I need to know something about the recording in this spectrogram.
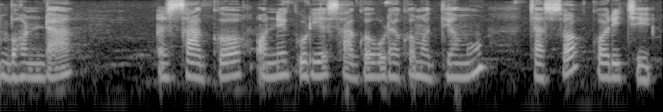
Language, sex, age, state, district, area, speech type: Odia, female, 30-45, Odisha, Puri, urban, spontaneous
